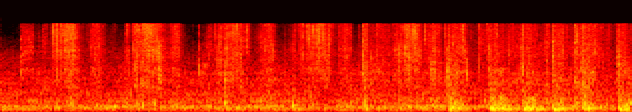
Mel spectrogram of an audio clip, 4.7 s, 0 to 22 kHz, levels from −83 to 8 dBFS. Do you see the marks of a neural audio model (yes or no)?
yes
